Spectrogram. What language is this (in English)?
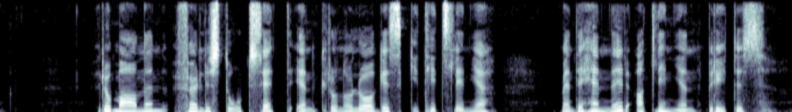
Norwegian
